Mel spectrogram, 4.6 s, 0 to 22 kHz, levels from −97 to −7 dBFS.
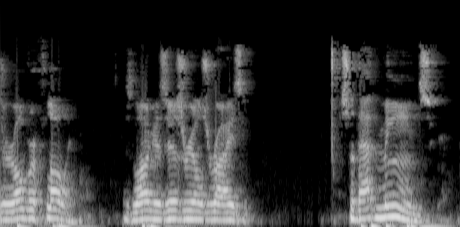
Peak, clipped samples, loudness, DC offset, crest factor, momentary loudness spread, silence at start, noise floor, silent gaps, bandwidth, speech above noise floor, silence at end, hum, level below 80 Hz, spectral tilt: -12 dBFS; under 0.1%; -26 LUFS; under 0.1%; 14 dB; 12 LU; 0 s; -75 dBFS; 3.13-3.17 s; 10 kHz; 50 dB; 0.1 s; none; -44 dBFS; -5 dB/octave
